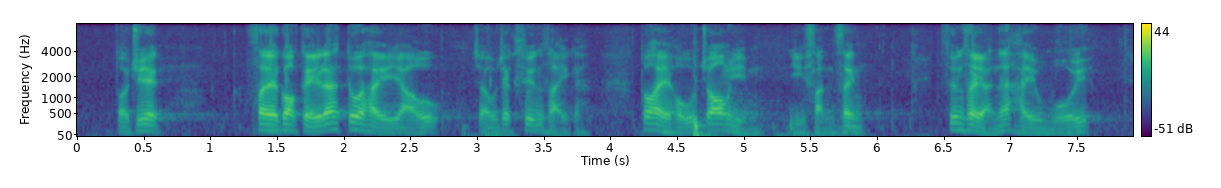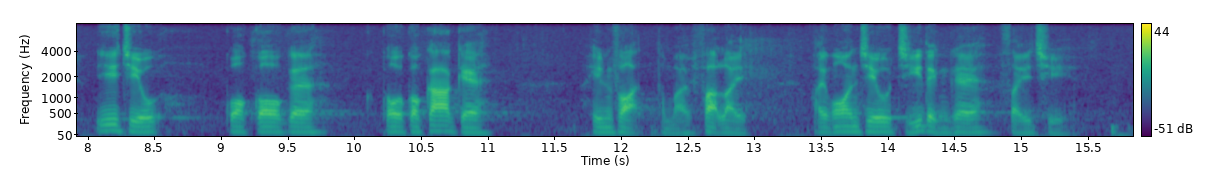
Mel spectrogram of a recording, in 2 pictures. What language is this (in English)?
Cantonese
